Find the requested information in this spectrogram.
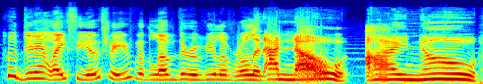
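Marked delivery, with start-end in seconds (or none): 2.7-4.8 loud, thrilled exclamation; real excited agreement. Real, not acted. Streamer agreeing with chat about loving the reveal, loudly excited. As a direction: burst out in eager agreement.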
